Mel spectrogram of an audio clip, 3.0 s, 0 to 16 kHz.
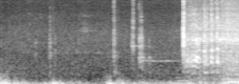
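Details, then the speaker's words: V6 vehicle with its battery drained flat, started with a JFEGWO 4000A jump starter: quiet clicks, then the engine catches cleanly at once and settles into a steady run; normal engine start. "beautiful cool as you can see it started and I'm gonna turn it off"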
